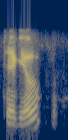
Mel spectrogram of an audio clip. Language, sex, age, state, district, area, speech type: Gujarati, male, 18-30, Gujarat, Anand, rural, conversation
